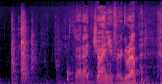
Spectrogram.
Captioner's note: door opens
